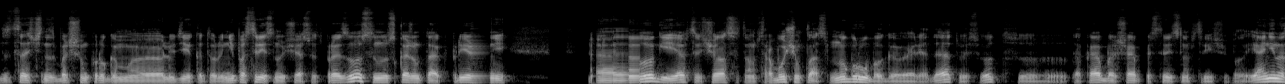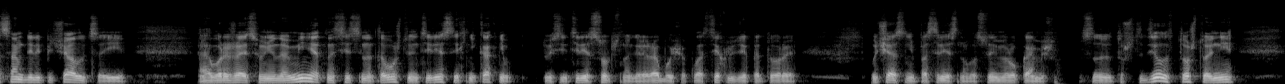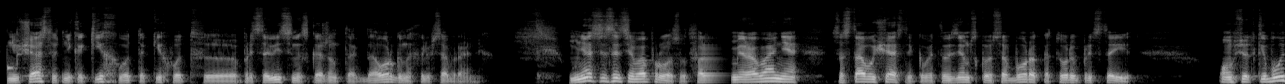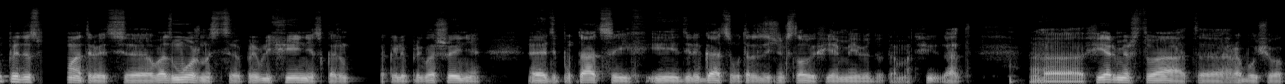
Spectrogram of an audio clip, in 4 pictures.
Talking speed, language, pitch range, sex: 150 wpm, Russian, 80-105 Hz, male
